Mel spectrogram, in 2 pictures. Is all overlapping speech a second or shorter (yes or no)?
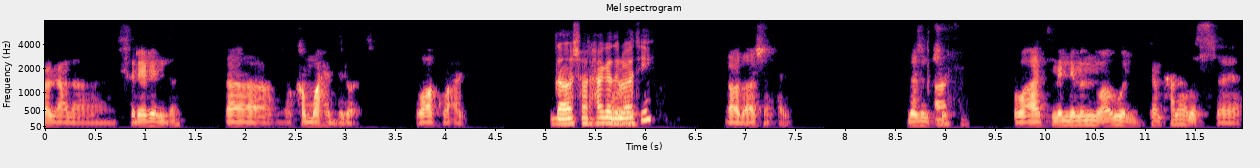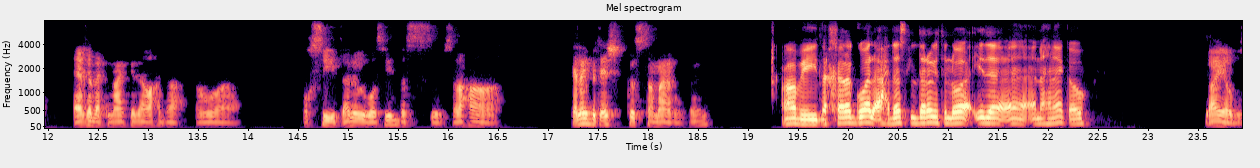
yes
